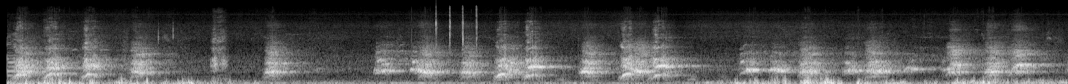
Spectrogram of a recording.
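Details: About nine-year-old male Caucasian Shepherd-type dog at a municipal shelter in Środa Wielkopolska, Poland; deep, rapid barking in dense bursts with brief pauses, nearly continuous throughout, a few short higher clicks mid-clip.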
